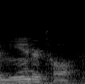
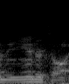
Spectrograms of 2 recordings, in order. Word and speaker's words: Neanderthal: found recently of a Neanderthal and it is tall by the way there's no you don't pronounce the H just as a heads-up it's because it's German for valley it's me it's the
